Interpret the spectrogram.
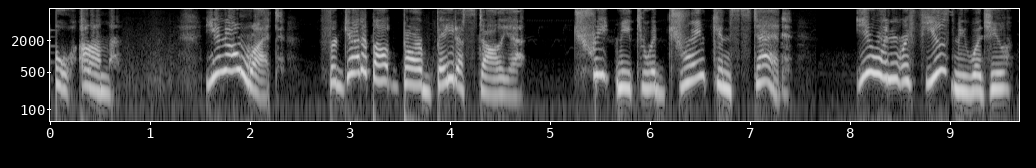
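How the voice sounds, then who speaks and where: A woman's voice: high voice, very animated, slow pace, no echo, full character voice. A woman voicing a youthful male bard in a video game, playful and sly, with a lilting, poetic, teasing delivery. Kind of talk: English video game voice acting.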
